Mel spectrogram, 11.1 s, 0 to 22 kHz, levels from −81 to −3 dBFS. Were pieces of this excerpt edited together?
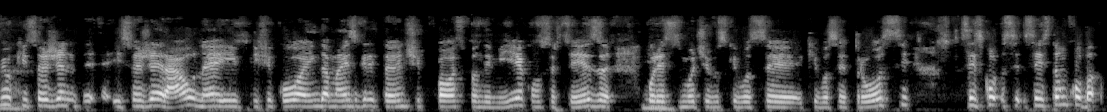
no; 0 cuts

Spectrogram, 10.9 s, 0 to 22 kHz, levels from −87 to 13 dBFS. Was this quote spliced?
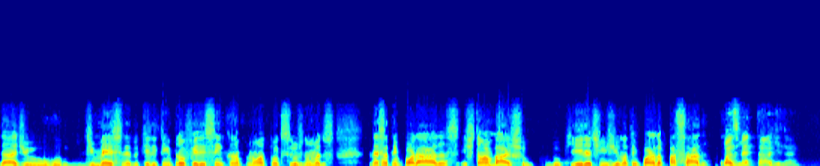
yes; 2 cuts; at 7.1 s, 9.5 s

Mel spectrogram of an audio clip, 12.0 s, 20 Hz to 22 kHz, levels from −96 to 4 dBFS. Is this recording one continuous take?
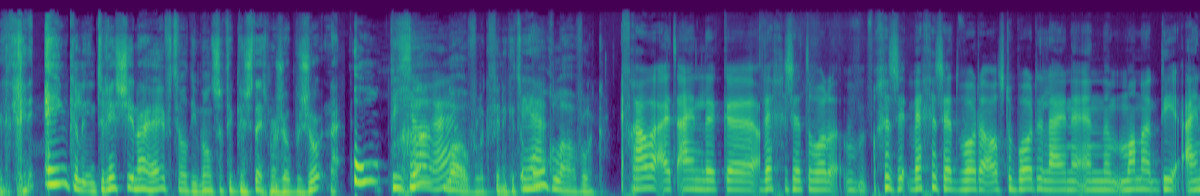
no; 3 cuts; at 3.4 s, 6.2 s, 7.6 s

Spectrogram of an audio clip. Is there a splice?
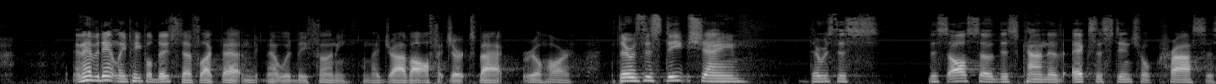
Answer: yes; 5 cuts; at 2.5 s, 3.5 s, 4.4 s, 6.0 s, 7.8 s

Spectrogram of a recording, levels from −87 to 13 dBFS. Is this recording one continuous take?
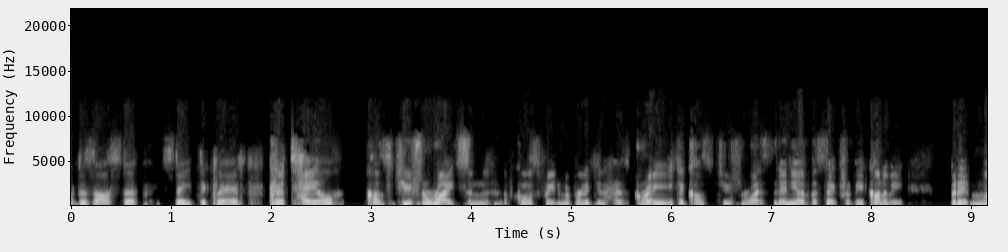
no; 1 cut; at 1.9 s

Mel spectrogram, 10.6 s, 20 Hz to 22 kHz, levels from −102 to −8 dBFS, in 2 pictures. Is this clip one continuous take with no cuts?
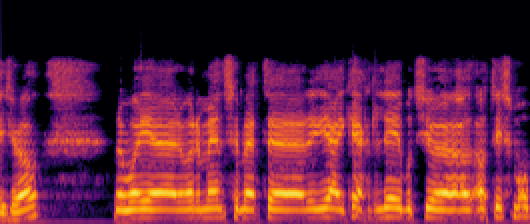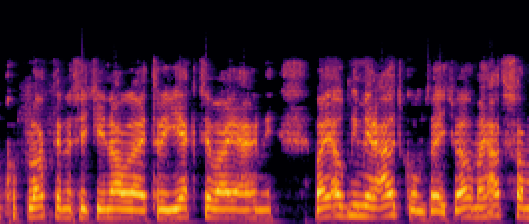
yes; 0 cuts

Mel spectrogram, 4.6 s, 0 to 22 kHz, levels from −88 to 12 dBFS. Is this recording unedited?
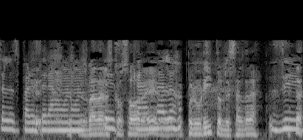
no; 1 cut; at 1.1 s

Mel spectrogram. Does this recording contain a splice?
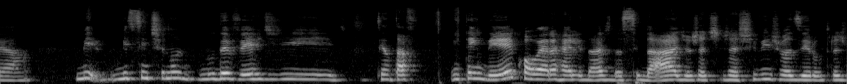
yes; 1 cut; at 4.4 s

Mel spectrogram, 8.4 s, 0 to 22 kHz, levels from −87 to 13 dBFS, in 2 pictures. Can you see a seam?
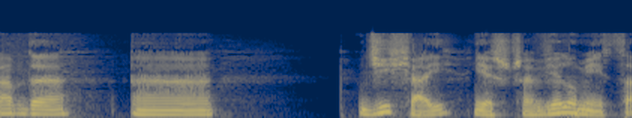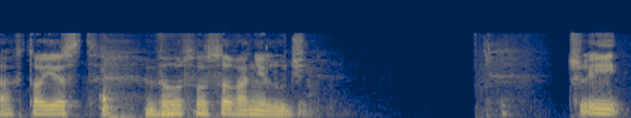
no; 0 cuts

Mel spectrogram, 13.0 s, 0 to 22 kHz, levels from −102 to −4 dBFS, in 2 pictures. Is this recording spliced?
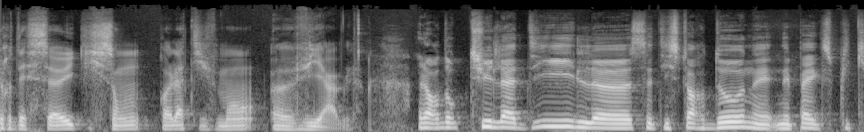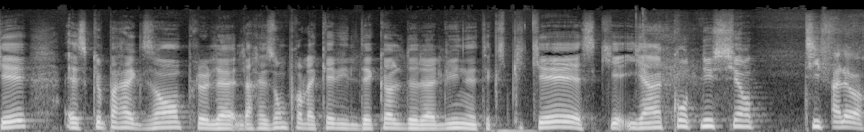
no; 0 cuts

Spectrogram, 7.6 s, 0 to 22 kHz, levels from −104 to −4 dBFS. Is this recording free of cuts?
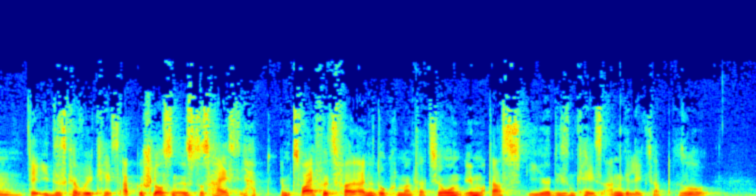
no; 2 cuts; at 2.8 s, 4.8 s

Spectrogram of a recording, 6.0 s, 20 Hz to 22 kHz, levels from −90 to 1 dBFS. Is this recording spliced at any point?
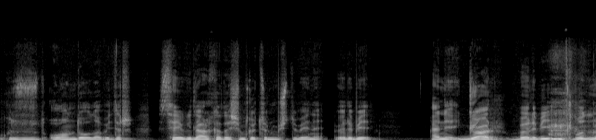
yes; 3 cuts; at 1.5 s, 2.5 s, 3.3 s

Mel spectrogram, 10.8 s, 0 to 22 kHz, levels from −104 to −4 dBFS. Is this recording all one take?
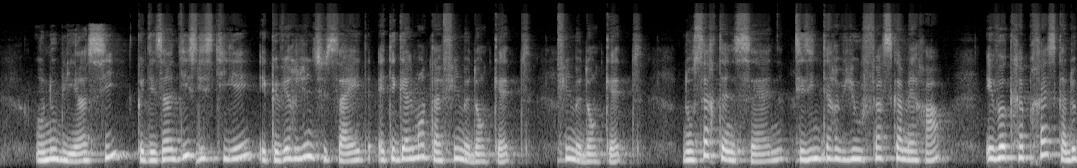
no; 3 cuts; at 2.0 s, 5.6 s, 8.0 s

